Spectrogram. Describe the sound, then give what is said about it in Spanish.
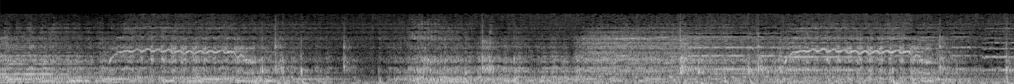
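In a castle courtyard, a saddled horse is led by its reins toward another horse: a horse whinnies loudly twice, high wavering neighs, while hooves clip-clop steadily underneath in an uneven walking rhythm, with a brief lull in the middle; no one speaks. “Lucas Van Doren ha ensillado otro caballo y jalándolo de las riendas avanza en dirección hacia su corcel detenido en el patio del castillo.”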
